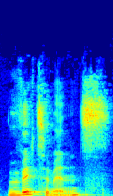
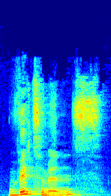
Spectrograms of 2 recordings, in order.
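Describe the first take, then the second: First: It is pronounced the British way. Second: The same.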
